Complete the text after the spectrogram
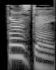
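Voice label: "thursday", American English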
